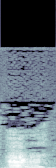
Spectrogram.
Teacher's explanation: the vowel in this set ah is made near the back of the mouth and with the mouth open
